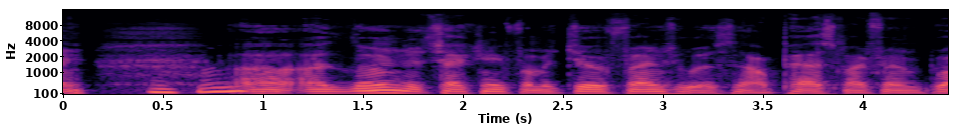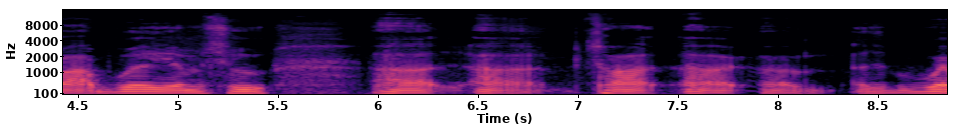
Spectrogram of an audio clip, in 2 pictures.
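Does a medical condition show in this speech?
Yes: tongue cancer; recovering, tongue exercises.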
